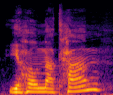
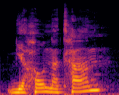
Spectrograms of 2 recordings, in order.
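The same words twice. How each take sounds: Both takes have the same delivery.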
